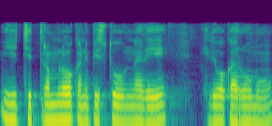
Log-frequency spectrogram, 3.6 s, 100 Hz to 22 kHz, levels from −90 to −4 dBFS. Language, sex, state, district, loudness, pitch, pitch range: Telugu, female, Telangana, Hyderabad, -17 LUFS, 125 Hz, 120-130 Hz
